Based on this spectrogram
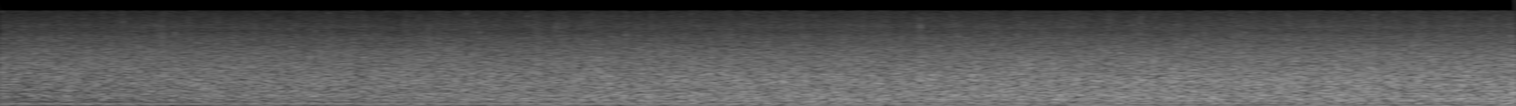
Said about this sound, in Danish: Det regnede i går, så vandløbet i fængselsgården er fyldt godt op. Vandet strømmer ind fra fjellet, løber gennem seks lodrette trammer i rustfrit stål i muren, og forbi træværkstedet, hvor de indsatte arbejder. Bagefter løber den ned i den store sø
